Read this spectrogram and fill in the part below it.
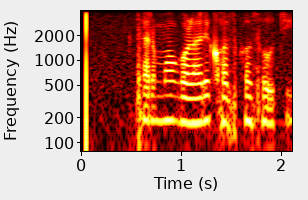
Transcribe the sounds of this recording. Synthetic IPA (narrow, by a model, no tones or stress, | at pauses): sa̰ɾmɔɡɔɭaɾekʰɔskʰɔsɦowt͡ʃʰi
